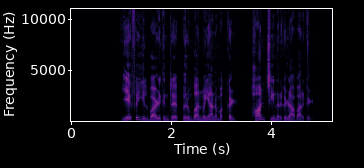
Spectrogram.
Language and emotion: Tamil, neutral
